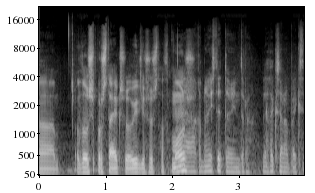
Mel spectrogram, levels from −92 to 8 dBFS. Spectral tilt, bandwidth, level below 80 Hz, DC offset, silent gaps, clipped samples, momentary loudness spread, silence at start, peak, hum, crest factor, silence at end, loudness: -4 dB/octave; 15.5 kHz; -46 dBFS; under 0.1%; none; under 0.1%; 12 LU; 0 s; -2 dBFS; none; 16 dB; 0 s; -18 LUFS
